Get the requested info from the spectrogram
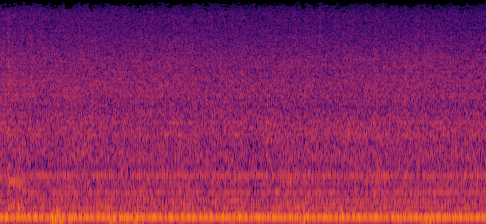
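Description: Chicken pieces with onion and garlic sautéing in a stainless steel frying pan, an even steady hiss, over a steady low motor-like hum.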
